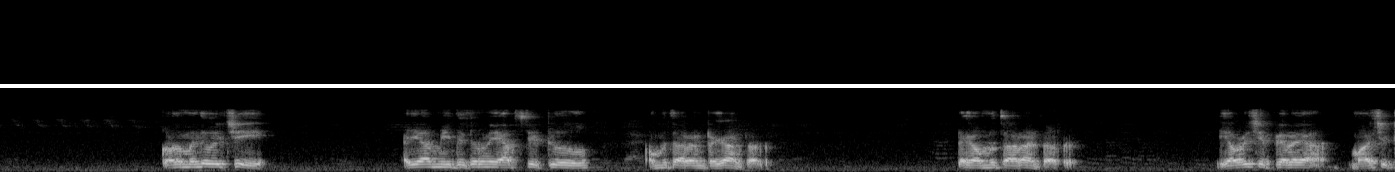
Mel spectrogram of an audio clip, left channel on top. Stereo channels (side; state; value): left; silent; digital silence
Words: కొంతమంది వచ్చి అయ్యా మీ దగ్గర ఉన్న యాప్ చెట్టు అమ్ముతారంటగా అంటారు, లేక అమ్ముతారా అంటారు. ఎవరు చెప్పారయ్యా మా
